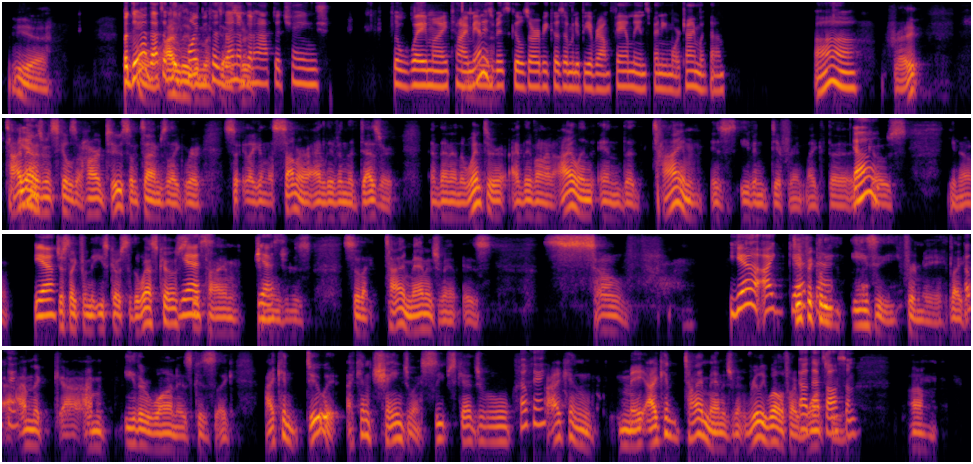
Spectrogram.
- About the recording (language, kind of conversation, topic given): English, unstructured, What habits help you stay organized and make the most of your time?
- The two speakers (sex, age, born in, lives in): female, 60-64, United States, United States; male, 45-49, United States, United States
- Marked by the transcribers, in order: tapping; other background noise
